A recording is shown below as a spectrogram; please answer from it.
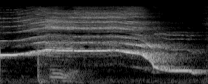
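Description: A toddler boy wailing in a tantrum at being put in timeout: one long high-pitched cry that rises, holds, then falls away near the end.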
